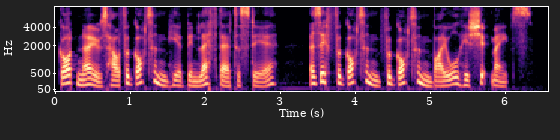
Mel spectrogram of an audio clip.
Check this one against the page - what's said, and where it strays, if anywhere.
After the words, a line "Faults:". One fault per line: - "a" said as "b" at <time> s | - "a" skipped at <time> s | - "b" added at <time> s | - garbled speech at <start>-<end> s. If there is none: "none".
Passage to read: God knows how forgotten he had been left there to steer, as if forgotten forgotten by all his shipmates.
God knows how forgotten he had been left there to steer, as if forgotten forgotten by all his shipmates.
Faults:
none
